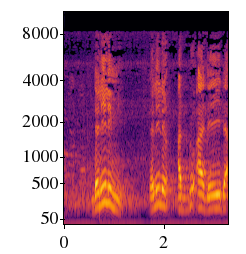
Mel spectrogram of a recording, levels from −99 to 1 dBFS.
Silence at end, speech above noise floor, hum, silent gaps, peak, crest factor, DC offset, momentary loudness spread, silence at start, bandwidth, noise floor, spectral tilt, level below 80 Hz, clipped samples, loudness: 0 s; 21 dB; none; none; -4 dBFS; 16 dB; under 0.1%; 21 LU; 0 s; 8.6 kHz; -40 dBFS; -4.5 dB/octave; -74 dBFS; under 0.1%; -20 LUFS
